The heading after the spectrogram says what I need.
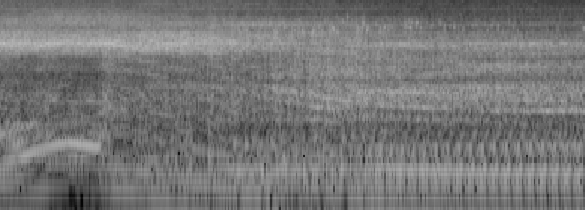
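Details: Subaru engine idling, microphone right under the oil pan, checking whether an earlier tick has returned: even idle with a brief rev at the start and no ticking. It sounds all right.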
